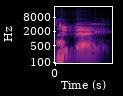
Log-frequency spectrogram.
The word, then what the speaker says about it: Dubay: I think it's supposed to be pronounced Dubay.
